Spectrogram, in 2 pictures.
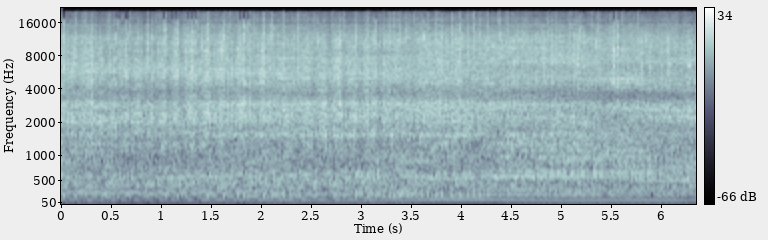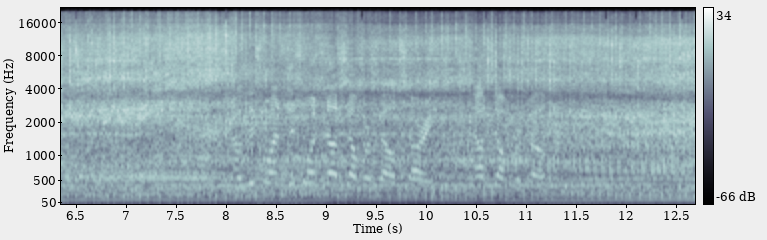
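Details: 1980 Lawn Boy model 8237 push mower (not self-propelled, hard primer bulb but otherwise works): small engine holds a steady, busy buzz with no misses or knocks throughout; runs healthy.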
